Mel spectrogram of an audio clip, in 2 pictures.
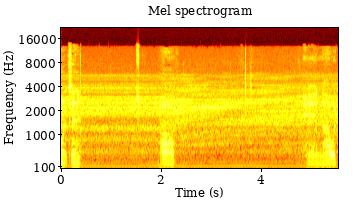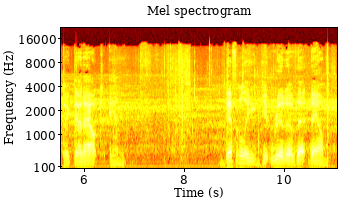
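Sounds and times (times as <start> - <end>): man speaking: 4.8 - 6.9, 8.7 - 10.9.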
